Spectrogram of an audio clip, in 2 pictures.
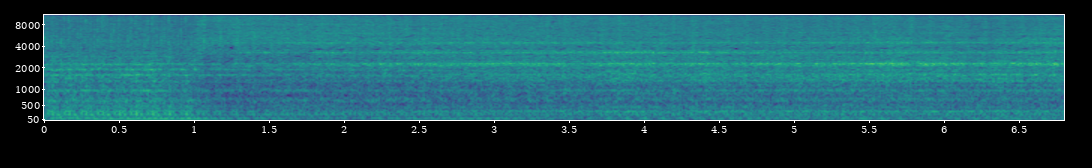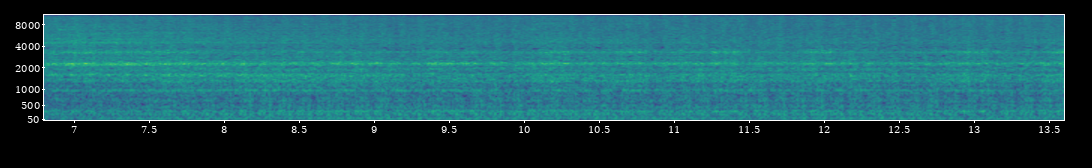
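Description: An electric motor hums steadily as a sanding belt runs.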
